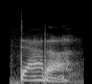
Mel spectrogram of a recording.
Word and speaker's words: data: Data. Data has two syllables. Da-da. Did you notice that the second syllable doesn't sound like t-t, even though it's spelled with a t? It sounds like d.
